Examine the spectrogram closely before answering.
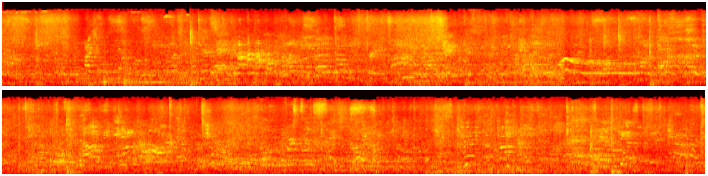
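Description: Young performers speak and call out on a stage in a large echoing hall.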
